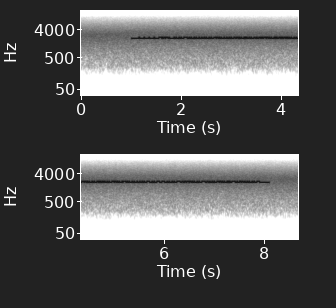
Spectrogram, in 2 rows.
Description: RTTY (75 baud, 170 Hz shift), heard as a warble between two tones, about 2200 Hz centre, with radio static. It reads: 51 18604 644 46 3199958 50 65709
